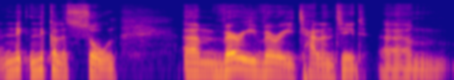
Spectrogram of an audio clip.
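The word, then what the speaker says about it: Süle: i think he said they pronounced saul right nick nicholas saul um very very talented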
